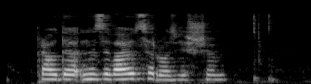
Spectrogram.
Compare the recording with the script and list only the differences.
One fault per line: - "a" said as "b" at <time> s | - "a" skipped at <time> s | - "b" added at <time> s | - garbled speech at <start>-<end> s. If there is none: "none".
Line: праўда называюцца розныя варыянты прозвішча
- "розныя варыянты" skipped at 1.6 s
